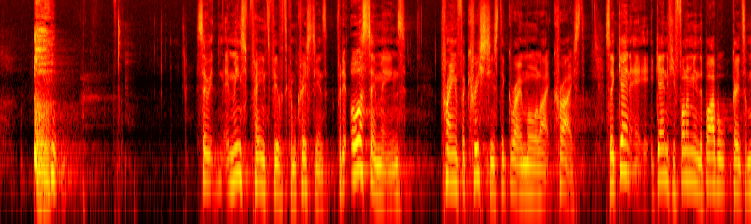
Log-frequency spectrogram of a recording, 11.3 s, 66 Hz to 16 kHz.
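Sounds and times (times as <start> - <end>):
harsh cough: 0.5 - 1.2
rough throat-clearing rasp: 0.5 - 1.2
speech: 0.8 - 1.0, 3.0 - 11.2.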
